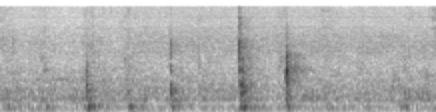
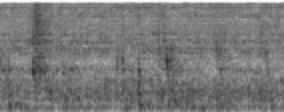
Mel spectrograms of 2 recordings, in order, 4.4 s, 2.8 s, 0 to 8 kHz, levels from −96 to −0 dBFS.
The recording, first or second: first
